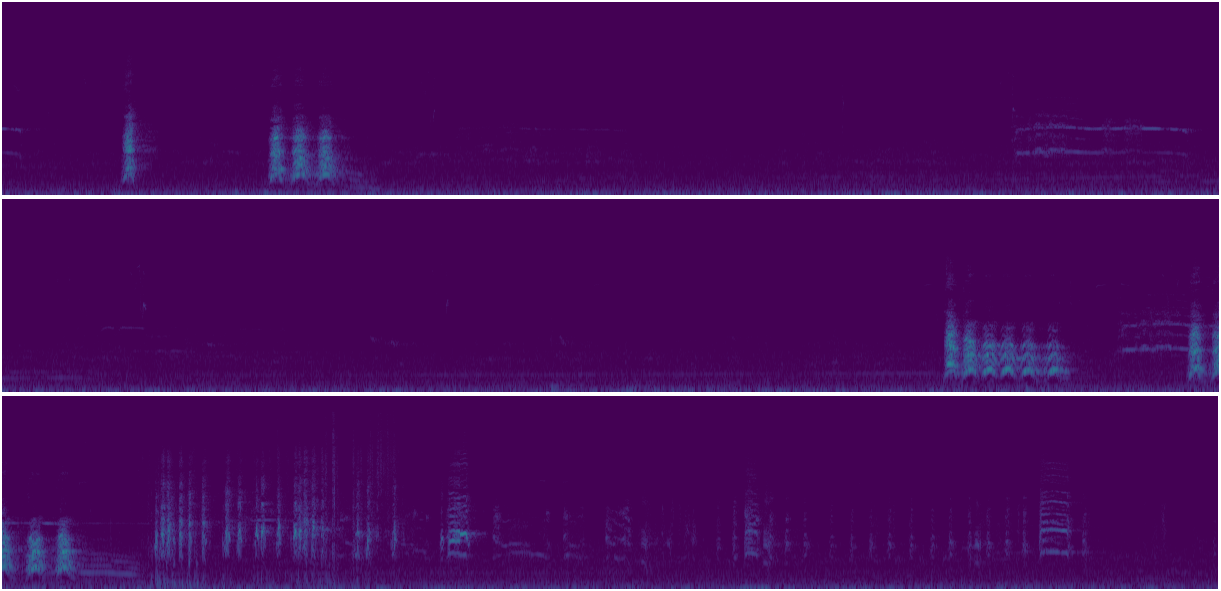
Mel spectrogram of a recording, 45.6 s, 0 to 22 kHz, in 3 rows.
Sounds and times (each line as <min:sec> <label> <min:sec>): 0:01.5 dogs 0:01.9
0:02.6 dogs 0:05.0
0:27.0 dogs 0:28.7
0:29.2 chicken 0:44.1
0:30.0 dogs 0:35.4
